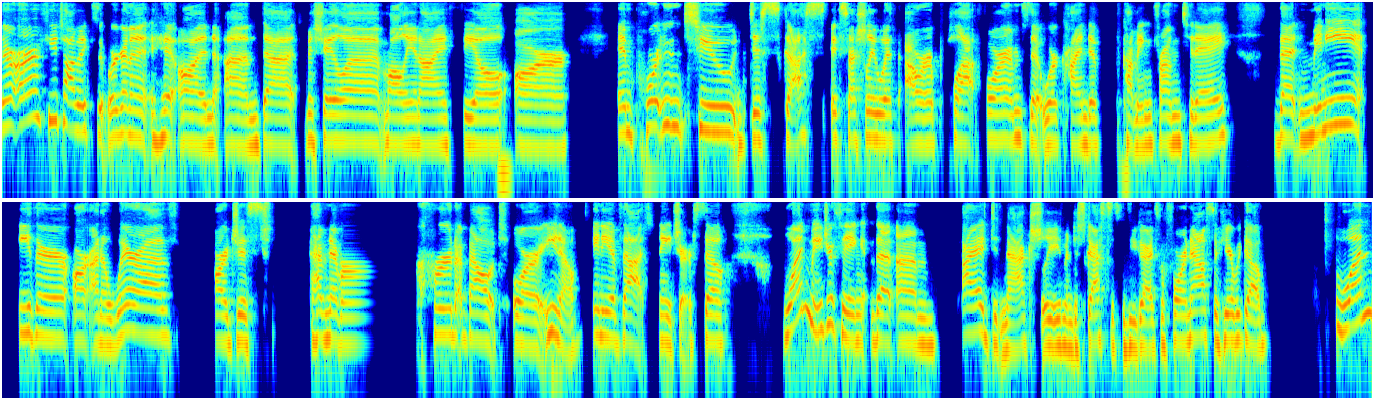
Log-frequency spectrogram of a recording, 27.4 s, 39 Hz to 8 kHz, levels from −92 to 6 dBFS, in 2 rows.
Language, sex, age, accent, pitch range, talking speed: English, female, 20-39, American, 175-210 Hz, 160 wpm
